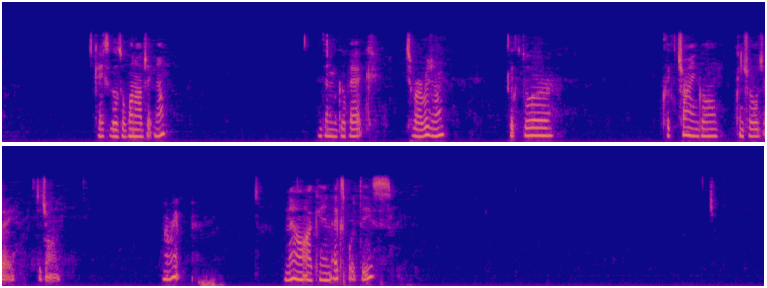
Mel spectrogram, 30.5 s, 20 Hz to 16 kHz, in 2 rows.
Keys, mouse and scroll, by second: 4.9 KP_1, 7.1 click, 8.1 middle click, 9.8 right click, 11.7 shift+right click, 16.1 ctrl+j, 20.1 KP_1, 20.8-21.1 scroll down 2, 26.1 shift+middle click, 27.3 scroll up 1, 28.3 right click, 29.1 right click.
